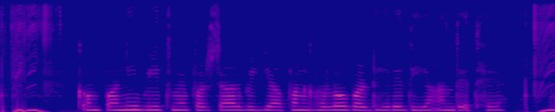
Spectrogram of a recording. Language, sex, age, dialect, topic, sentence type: Chhattisgarhi, female, 41-45, Northern/Bhandar, banking, statement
